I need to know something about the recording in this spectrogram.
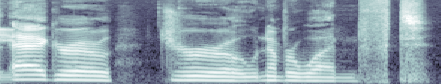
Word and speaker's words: Aggro Dr1ft: It's Aggro Drift number 1 is how it's pronounced.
